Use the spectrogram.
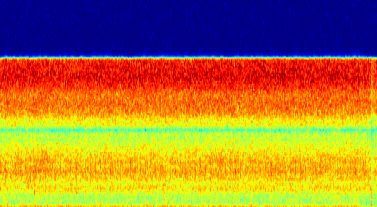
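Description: Steady, loud cockpit roar of a Boeing airliner from Angola climbing out after takeoff: a dense, unbroken engine and airflow wash that holds even throughout, with no talking.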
